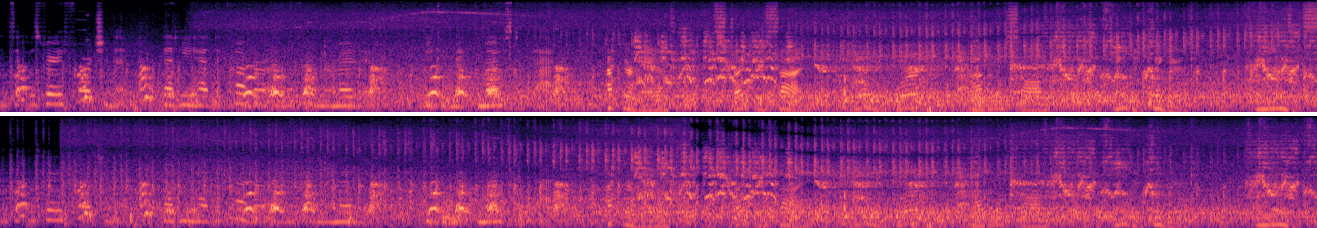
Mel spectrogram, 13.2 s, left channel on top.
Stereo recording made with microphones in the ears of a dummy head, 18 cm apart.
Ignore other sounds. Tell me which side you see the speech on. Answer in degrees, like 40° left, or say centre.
60° left.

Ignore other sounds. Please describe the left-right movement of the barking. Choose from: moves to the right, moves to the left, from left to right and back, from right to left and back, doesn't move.
doesn't move.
